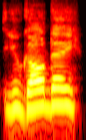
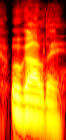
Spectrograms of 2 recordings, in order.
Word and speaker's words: Ugalde: Is it Ugalde? As long as close as we are, I don't think I've ever pronounced your name right. Say it for me. That's correct. Ugaldi.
